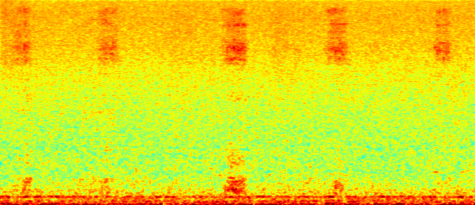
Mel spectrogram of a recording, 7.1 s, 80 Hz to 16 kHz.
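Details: Heidi, a senior domestic cat adopted from the Humane Society of New York City, purring while being massaged on August 4, 2021: a steady deep rumble, with soft breathy bursts recurring roughly every one and a half seconds as she breathes.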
